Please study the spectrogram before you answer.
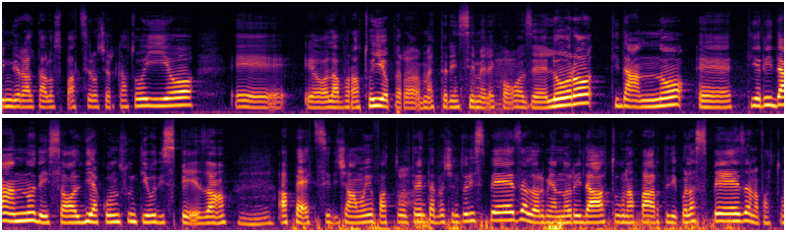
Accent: Milan, Lombardy, Italy; Io sono di Giambellino

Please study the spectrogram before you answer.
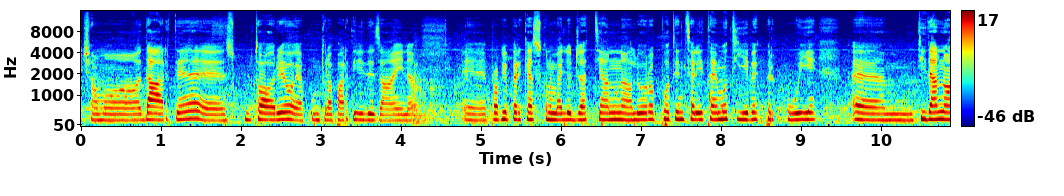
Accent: Modena, Emilia-Romagna, Italy; Io sono di Modena, Emilia Romagna.

